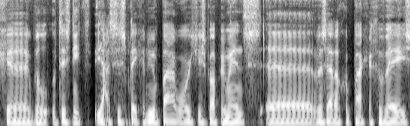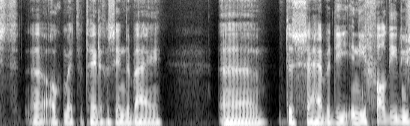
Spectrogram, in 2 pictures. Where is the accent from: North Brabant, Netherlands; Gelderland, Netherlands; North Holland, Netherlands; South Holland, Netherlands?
North Brabant, Netherlands; Boxtel; Nou, je gaat het niet geloven, maar ik ben in Bokstel geboren.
